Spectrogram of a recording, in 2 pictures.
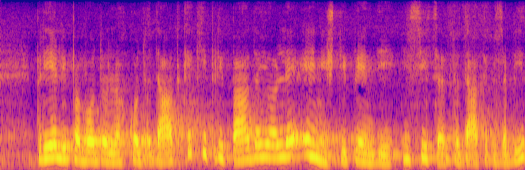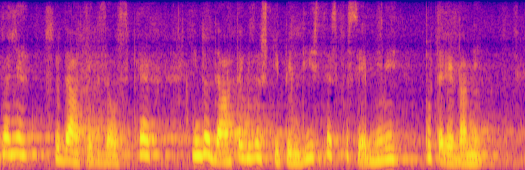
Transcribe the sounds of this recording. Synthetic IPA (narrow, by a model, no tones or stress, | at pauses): pɾijeːlipabod̪ɔlaxkoːd̪ɔd̪a̰ːt̪kɛkipɾipaːd̪ajɔlɛʔɛːniʃt̪ipɛnd̪iiinsit̪sɛɾd̪ɔd̪a̰ːt̪ɛɡzabiːɾanjɛd̪̥ɔd̪aːt̪ɛɡzauspɛx | ind̪ɔd̪aːt̪ɛɡzaʃt̪ipɛnd̪iːst̪ɛspɔsḛːbnimipɔt̪ɾeːbami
